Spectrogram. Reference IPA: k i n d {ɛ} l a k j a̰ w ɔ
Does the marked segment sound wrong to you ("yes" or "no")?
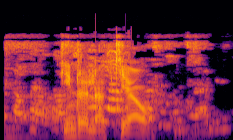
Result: no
